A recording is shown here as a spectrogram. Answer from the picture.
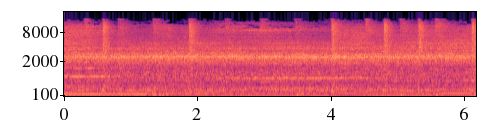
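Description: Shoegaze band playing live: bass, guitars and drums, with cymbal hits throughout. The bass drops to a lower held note about two seconds in.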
